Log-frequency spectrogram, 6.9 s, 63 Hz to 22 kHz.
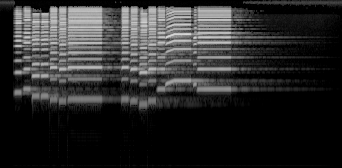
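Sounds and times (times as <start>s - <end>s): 
harmonica: 0.3s - 5.8s.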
